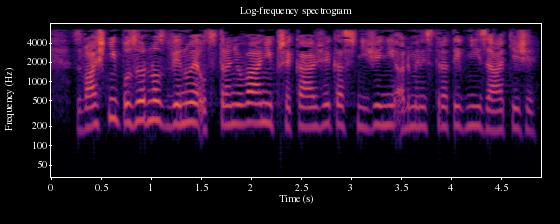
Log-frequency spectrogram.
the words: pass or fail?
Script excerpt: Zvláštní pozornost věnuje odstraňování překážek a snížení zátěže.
fail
